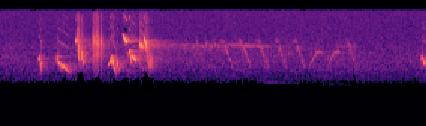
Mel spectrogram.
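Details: Whinchat song: a burst of scratchy, varied chirps and short whistles, then a thin run of rapid repeated high notes trailing off, with another brief note at the end.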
